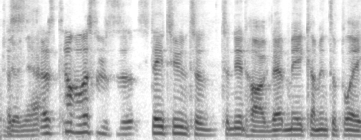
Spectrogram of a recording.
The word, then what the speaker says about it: Nidhogg: bit that's how you say it it Hawk nidhogg yep no I played that a little bit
